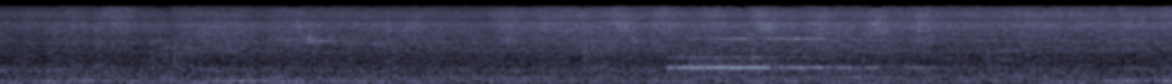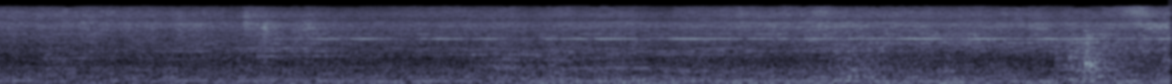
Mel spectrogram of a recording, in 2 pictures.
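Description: Pallet production line running: the chain conveyor and automatic stacking machine give a steady mechanical noise. A brief squeal comes about two and a half seconds in, and a thin high whine sets in about halfway.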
